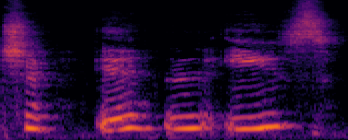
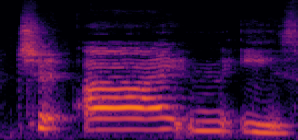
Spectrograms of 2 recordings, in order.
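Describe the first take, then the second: First: The first vowel is a short i sound. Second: The first vowel is a long i sound. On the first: "We can do short I" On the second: "Flip that short I"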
